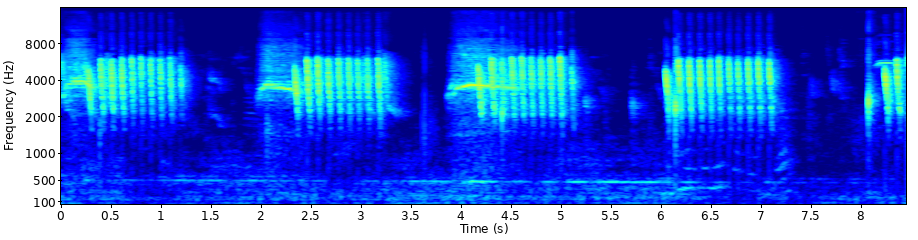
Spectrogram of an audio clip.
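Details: Fast-pulsed chirping song of a Bar-winged prinia in 'ngebren' style, intended to prompt other prinias to sing; about five bursts of rapid high notes, each opened by a thin whistle, over a soft steady hum.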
